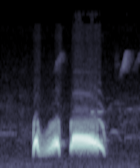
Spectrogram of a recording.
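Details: Urging coo of a spotted dove, meant to stimulate kept birds into calling. A short accented hoot leads into a swelling murmur, followed by a sustained pulsing purr that drops at its end. A faint high tick near the close.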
